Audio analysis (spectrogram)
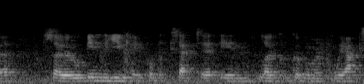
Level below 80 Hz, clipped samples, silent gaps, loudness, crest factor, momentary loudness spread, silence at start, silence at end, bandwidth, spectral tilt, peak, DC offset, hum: -52 dBFS; under 0.1%; none; -33 LUFS; 16 dB; 9 LU; 0 s; 0 s; 5.6 kHz; -5 dB/octave; -16 dBFS; under 0.1%; none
